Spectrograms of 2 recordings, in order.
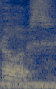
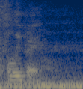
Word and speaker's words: Phillippe: Is it Philippe? It's Philippe. What did I say? Felipe? Phillips? I don't know. Phillips? Phillips. Philippe. I was thinking Lou Diamond Phillips. Oh. Yeah. Ryan Philippe.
